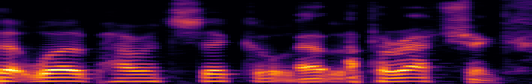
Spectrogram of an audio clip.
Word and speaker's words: apparatchik: Parachik? Or Apparatchik. Apparatchik.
